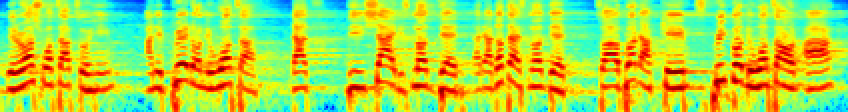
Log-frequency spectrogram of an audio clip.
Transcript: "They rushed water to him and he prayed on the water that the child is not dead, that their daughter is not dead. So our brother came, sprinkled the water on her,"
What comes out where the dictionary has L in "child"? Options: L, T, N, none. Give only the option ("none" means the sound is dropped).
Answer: none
